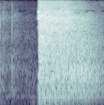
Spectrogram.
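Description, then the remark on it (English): After a brief hush, a robot dog's mounted gun fires at targets, a sudden loud burst of rapid automatic gunfire that rattles on for about a second, harsh and dense, easing only slightly at the end. No voices. “Who's controlling the trigger?”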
